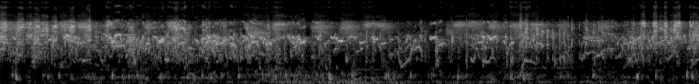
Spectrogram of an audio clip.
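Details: Pet budgerigars vocalizing as a group, calls described as emotional signals: fast, overlapping chirps and scratchy warbles in a constant high chatter, with a brief dip in loudness partway through.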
